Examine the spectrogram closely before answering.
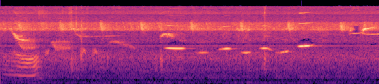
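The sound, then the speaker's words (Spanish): A person whistles in imitation of a blackbird's song, a string of short, high, warbling notes with fluttering trills, loud and clear with no talk. “¿Sabe qué pájaro es ese? No. Es un mirlo. ¿Sabe cómo canta?”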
